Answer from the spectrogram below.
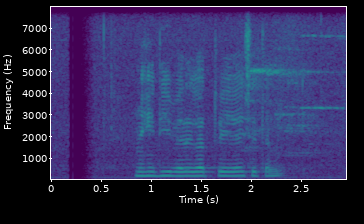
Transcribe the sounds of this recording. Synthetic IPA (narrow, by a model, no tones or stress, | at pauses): meɦid̪iʋæd̪əɡat̪ːʋeːlajsit̪əmḭ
